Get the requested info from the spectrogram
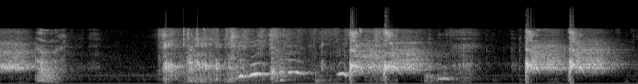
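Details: Pekingese and Bulldog at play, chasing each other: bursts of sharp barks and throaty growls, some high yelping notes, irregular and clustered, with brief pauses of near quiet and occasional clicks.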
